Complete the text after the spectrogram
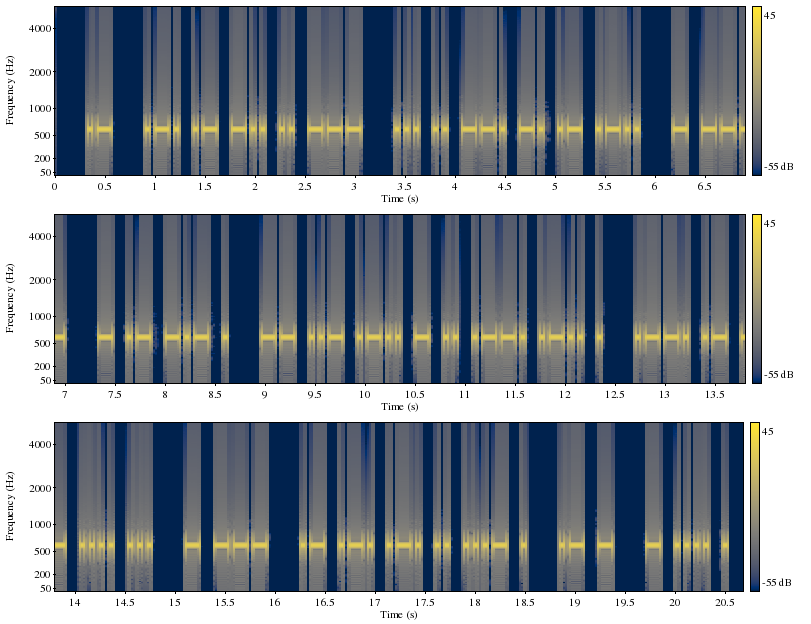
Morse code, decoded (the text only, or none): A RADIO SIGNAL TO TAKE MULTIPLE PATHS TO ARRIVE AT THE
